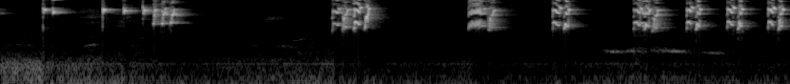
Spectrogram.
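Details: Lovebird in a training recording: clusters of quick high chirps, then harsh chattering bursts in irregular groups after a short pause.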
